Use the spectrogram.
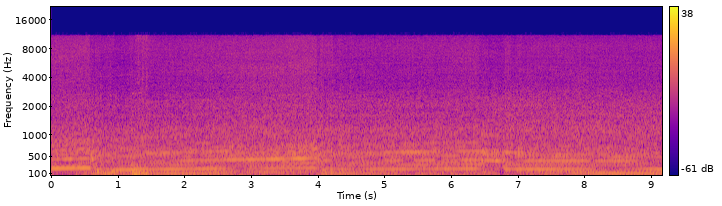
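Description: In The Crew 2, the game's most expensive car screams through a corner at around 193 mph, its engine a sustained high-revving drone with shifting pitch and brief dips, loud and continuous with no talk.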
